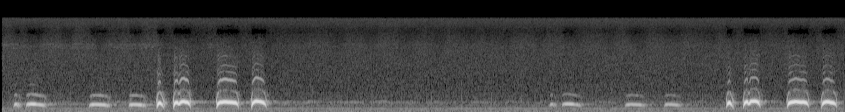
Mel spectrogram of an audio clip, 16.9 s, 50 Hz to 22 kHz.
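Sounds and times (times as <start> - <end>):
Great Horned Owl calling in summer: 0.2 - 1.1, 1.7 - 5.6, 11.0 - 11.8, 12.5 - 13.8, 14.5 - 16.9.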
